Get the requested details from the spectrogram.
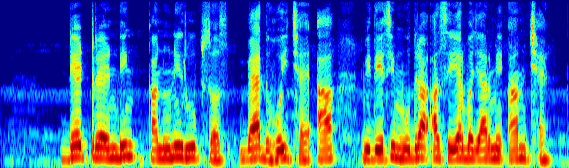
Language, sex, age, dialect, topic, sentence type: Maithili, male, 25-30, Eastern / Thethi, banking, statement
